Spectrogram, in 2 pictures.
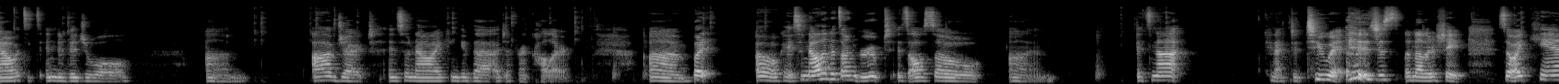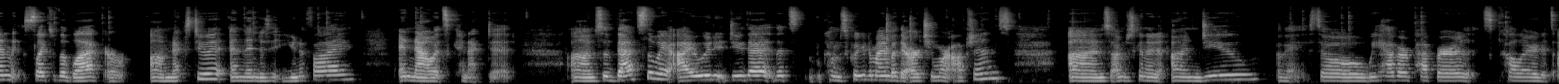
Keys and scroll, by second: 12.8 super+z, 13.6 super+=, 25.2 super+z, 26.8 super+z, 27.6 super+z.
